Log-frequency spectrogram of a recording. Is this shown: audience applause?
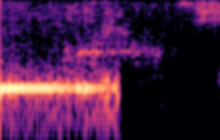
no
